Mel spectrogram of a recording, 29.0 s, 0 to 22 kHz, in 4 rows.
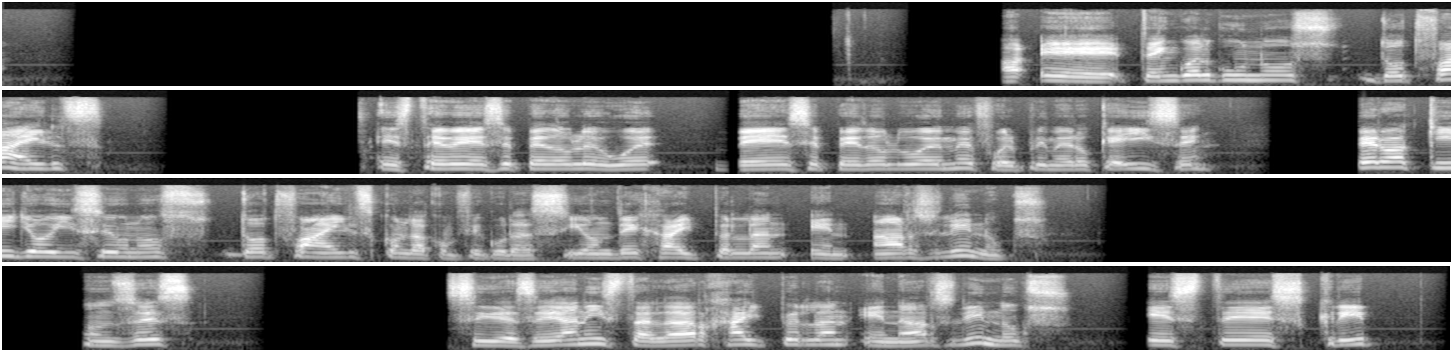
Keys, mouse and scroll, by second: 1.4-2.2 scroll down 1, 3.2 click, 8.2 click, 17.3 click, 22.6-23.6 scroll down 2, 23.6-24.2 scroll down 1, 25.7-27.2 scroll down 2.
